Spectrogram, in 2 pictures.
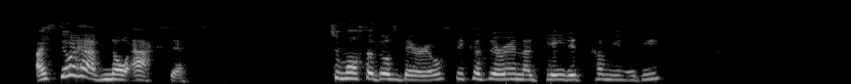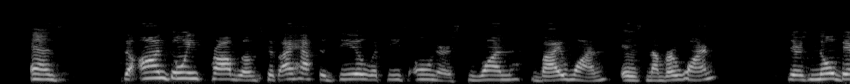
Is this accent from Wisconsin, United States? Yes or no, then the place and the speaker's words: no; Puuanahulu, Hawaii, United States; I am from Pu'uana, Hulu.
